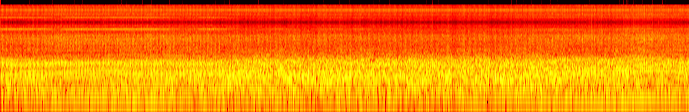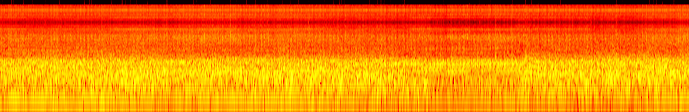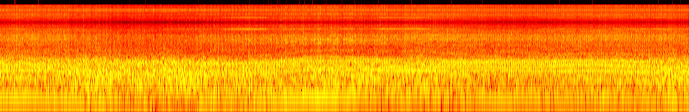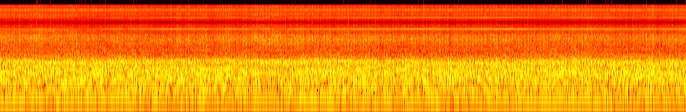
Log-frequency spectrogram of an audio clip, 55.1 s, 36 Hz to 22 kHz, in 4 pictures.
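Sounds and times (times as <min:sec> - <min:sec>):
paramotor engine and propeller: 0:00.0 - 0:55.0
rushing air: 0:00.0 - 0:55.0.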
